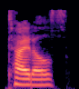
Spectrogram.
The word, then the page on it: titles: British English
